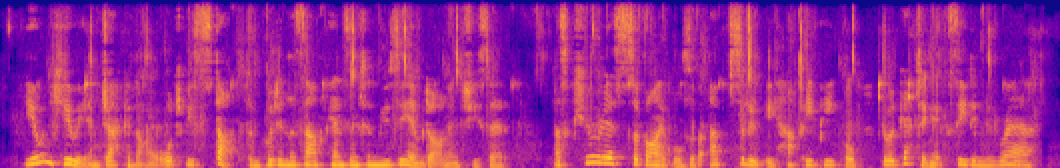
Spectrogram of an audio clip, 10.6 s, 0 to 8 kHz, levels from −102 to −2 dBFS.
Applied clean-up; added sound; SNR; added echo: neural mask model Resemble Enhance denoiser.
